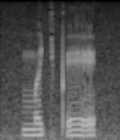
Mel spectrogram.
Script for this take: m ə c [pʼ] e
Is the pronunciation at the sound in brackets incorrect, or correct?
correct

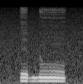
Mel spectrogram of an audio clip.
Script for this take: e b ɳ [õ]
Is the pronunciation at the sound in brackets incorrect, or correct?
correct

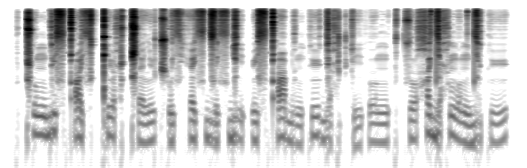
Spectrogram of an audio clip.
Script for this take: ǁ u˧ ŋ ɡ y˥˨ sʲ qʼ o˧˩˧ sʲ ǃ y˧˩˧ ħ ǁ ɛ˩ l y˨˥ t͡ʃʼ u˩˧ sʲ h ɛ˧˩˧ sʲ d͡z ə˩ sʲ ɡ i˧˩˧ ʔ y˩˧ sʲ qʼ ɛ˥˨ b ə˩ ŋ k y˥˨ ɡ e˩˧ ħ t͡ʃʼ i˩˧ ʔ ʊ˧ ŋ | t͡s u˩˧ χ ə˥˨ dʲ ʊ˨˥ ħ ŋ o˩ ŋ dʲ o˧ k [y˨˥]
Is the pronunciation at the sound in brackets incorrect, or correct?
correct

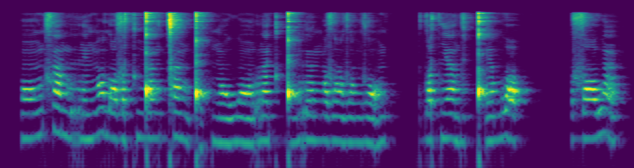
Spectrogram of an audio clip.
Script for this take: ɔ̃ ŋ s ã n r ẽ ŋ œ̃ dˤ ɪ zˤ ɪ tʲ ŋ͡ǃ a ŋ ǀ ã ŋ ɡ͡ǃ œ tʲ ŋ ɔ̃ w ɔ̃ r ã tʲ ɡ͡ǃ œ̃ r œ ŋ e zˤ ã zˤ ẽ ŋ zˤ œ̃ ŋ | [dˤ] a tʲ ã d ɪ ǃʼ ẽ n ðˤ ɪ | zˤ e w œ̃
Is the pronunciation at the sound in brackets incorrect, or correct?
correct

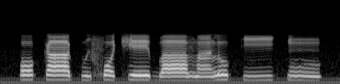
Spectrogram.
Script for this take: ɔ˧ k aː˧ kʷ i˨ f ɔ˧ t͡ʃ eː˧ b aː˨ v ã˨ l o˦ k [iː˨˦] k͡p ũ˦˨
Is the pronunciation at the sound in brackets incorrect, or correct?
correct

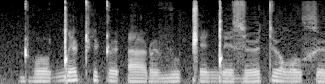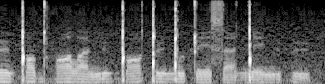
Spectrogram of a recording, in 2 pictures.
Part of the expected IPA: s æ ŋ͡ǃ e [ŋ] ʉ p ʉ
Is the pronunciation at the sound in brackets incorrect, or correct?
correct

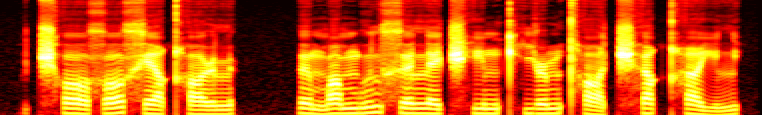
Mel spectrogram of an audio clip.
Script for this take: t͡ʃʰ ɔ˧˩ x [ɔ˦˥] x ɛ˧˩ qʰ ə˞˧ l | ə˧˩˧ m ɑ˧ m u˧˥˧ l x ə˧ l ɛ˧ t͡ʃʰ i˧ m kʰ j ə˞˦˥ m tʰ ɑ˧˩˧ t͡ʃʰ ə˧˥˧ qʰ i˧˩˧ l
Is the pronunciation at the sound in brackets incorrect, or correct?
incorrect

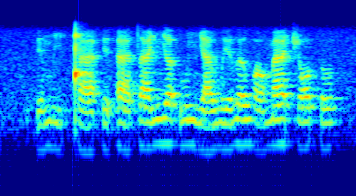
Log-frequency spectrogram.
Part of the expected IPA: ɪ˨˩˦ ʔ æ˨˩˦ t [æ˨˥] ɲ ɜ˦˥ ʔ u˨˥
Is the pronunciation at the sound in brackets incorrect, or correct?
correct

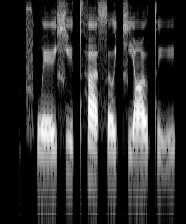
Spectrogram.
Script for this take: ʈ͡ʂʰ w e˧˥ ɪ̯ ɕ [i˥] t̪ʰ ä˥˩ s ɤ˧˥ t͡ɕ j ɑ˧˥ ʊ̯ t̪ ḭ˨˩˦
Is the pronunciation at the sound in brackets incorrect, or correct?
incorrect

